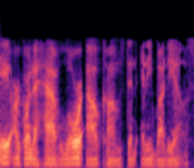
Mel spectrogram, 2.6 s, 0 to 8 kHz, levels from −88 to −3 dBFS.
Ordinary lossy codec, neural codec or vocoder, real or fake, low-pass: AAC, 16 kbps; none; real; 7.2 kHz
